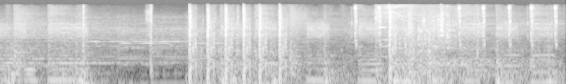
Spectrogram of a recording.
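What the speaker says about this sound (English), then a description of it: "Mini Isaacs with guns" Mini Isaacs fire guns in the video game The Binding of Isaac: Repentance, a dense stream of rapid synthetic gunshots over busy game music and effects, with sharp bursts clustering after a short pause.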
